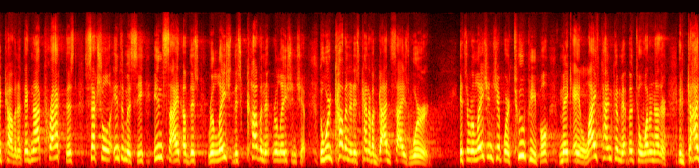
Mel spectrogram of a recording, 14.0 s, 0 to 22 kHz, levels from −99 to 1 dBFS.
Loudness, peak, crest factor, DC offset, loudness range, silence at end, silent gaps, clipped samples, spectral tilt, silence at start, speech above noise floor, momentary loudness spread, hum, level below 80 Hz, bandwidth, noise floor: -16 LUFS; 0 dBFS; 16 dB; under 0.1%; 2 LU; 0 s; none; under 0.1%; -4 dB/octave; 0 s; 33 dB; 7 LU; none; -70 dBFS; 14 kHz; -49 dBFS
